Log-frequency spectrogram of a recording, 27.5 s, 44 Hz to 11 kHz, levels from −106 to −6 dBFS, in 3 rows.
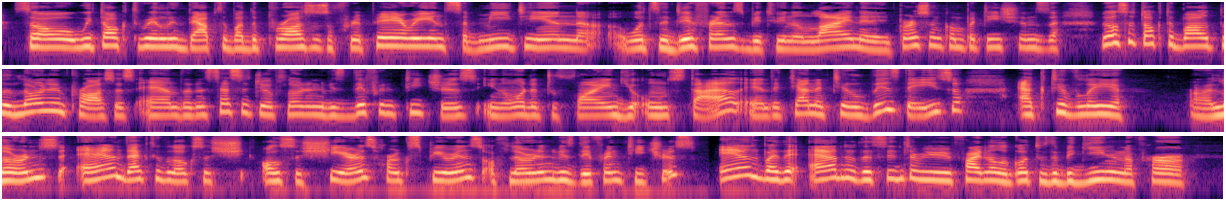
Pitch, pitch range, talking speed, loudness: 220 Hz, 200-245 Hz, 170 wpm, -21 LUFS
